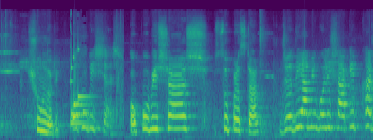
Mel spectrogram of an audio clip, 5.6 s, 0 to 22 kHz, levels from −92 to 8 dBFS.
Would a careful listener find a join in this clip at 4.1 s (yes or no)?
no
